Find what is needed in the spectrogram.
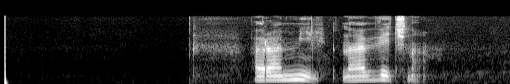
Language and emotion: Russian, neutral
